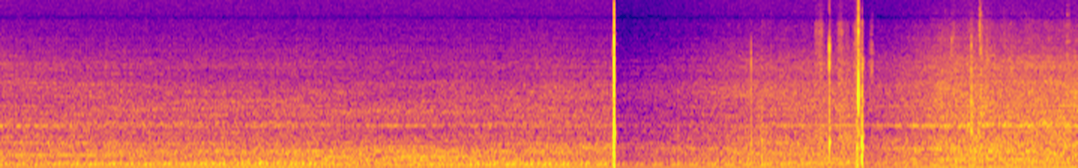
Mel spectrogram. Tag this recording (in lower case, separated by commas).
vehicle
